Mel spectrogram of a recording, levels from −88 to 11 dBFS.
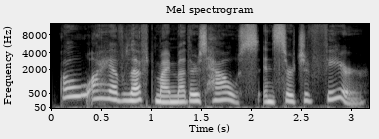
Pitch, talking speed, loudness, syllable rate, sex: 255 Hz, 205 wpm, -17 LUFS, 4.4 syllables/s, female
